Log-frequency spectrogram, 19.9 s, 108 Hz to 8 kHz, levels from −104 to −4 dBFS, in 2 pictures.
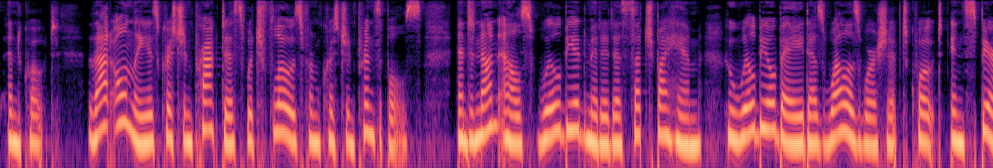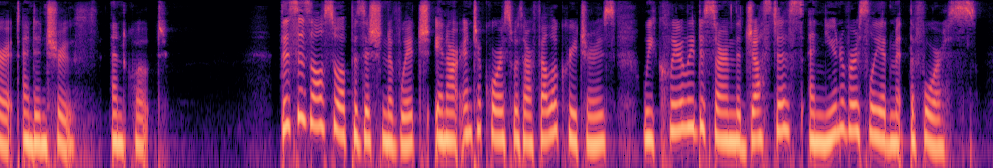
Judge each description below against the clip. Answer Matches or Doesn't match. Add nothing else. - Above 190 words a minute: Doesn't match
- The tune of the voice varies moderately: Matches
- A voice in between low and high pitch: Doesn't match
